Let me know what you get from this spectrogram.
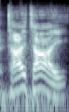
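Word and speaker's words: Tete: Yeah, Tai-Tai is how you pronounce it, I guess. Lapocate. Because that's what he told me on Twitter. He said it was T-I-T-I. T-E-T-E was pronounced T-I-T-I, he said phonetically.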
